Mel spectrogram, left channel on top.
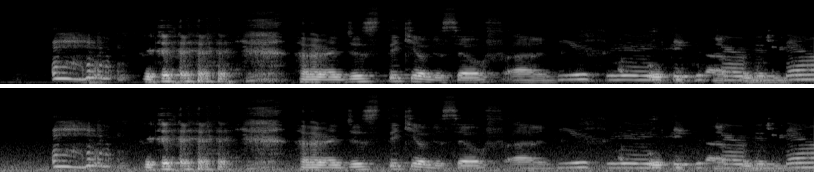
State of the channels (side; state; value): right; noise; rumble, 14 dB below the sound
